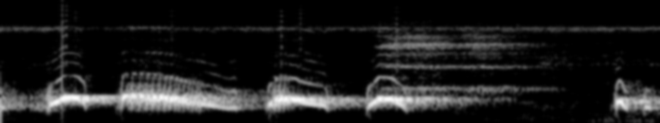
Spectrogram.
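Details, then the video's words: Spotted dove lure call for trapping wild doves in Indonesia. Series of low, hooting coos, each opening with a short rising note and sliding down into a drawn-out coo, about four phrases, then a brief start of another. "Suara derkuku / tekukur pikat ~ COCOK UNTUK PIKAT TEKUKUR ataupun PIKAT DERKUKU"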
